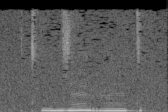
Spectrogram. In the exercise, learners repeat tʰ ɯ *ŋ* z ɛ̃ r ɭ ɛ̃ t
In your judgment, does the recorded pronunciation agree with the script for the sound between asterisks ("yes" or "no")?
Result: no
